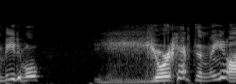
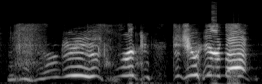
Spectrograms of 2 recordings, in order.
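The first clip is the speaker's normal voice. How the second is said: much higher, louder fangirl squeal; starstruck excitement; 8 dB louder, much slower than usual. Acted. The girl squeals at Leon about the Warforged. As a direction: squeal it at your friend. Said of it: "She goes".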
